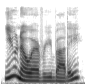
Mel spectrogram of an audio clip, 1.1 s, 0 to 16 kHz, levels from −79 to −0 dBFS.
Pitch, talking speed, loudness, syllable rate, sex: 205 Hz, 225 wpm, -16 LUFS, 7.2 syllables/s, female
